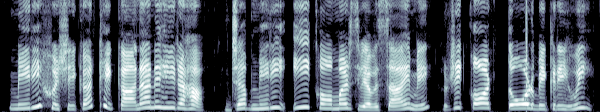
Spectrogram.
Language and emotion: Hindi, happy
